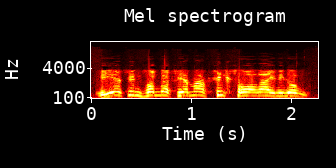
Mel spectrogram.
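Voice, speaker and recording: A man's voice: sits high, big pitch swings, normal speed, vocal fry, dry recording. A man called on the phone from his work van, giving short, clipped answers and often mishearing the questions. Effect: over a phone line. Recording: muffled lo-fi phone line.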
